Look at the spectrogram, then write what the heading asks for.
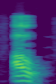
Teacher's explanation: We are not dwelling or staying on that ah sound for a long time.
